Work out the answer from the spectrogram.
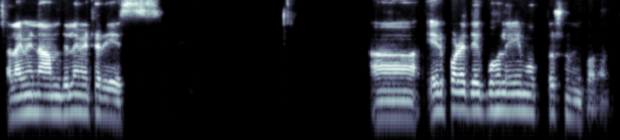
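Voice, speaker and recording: A man teaching physics in an online whiteboard lesson, speaking in a measured, halting way with long pauses and English terms mixed in. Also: mid-range voice, fairly bright tone. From Bangladesh.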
